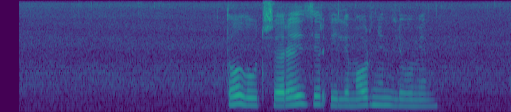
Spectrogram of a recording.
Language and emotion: Russian, neutral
